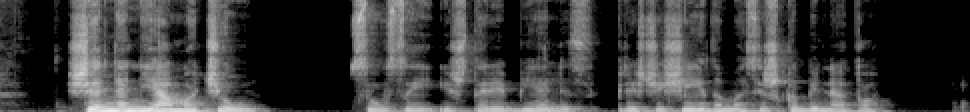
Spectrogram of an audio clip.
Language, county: Lithuanian, Kaunas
